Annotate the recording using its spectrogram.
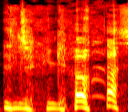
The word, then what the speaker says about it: Django: Django. – So, but the one on a silent D.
